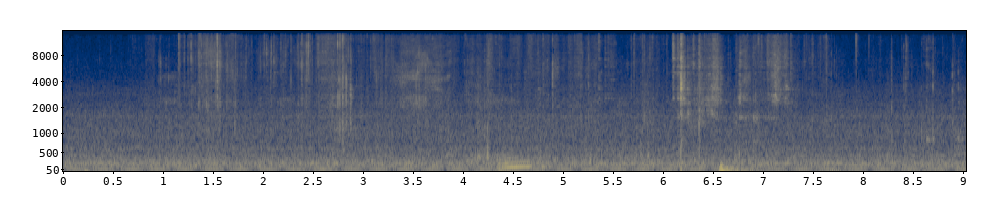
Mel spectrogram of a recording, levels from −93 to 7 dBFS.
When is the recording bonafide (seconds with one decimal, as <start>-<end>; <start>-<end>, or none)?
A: 0.0-9.0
